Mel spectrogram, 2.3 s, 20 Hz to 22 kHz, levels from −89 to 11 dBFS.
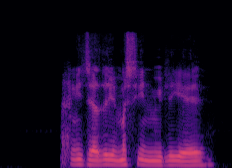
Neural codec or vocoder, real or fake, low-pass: codec, 16 kHz in and 24 kHz out, 0.6 kbps, FocalCodec, streaming, 4096 codes; fake; 9.9 kHz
